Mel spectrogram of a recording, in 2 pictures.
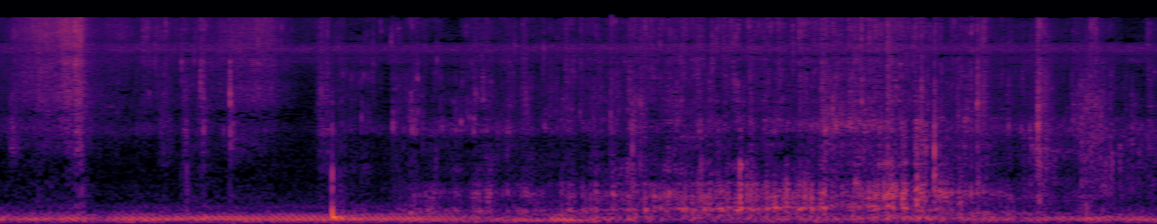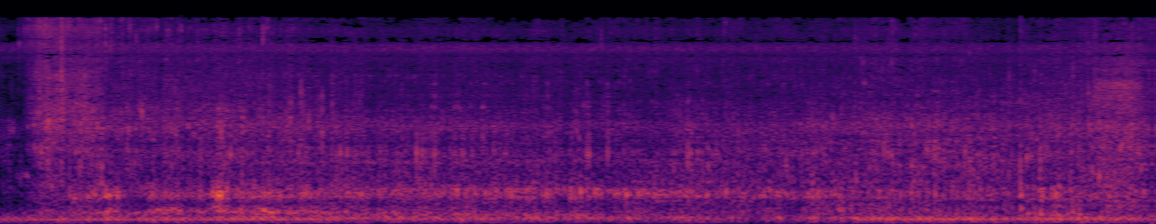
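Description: Liquid spray mixture poured from a bucket into a plastic knapsack sprayer tank through its strainer basket: a steady splashing pour that starts about a third of the way in and grows fuller around halfway.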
